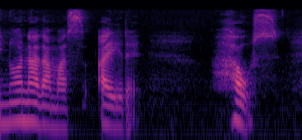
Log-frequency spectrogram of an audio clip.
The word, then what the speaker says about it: Haus: no nada más aire House Pero cuidado que no salga algo como jaus o junt no lo cieres tanto jaus junt con que suene algo es suficiente haus hun Y cuando la sílaba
